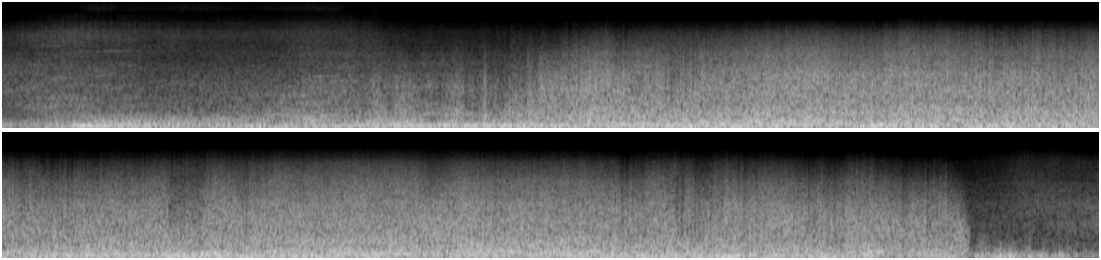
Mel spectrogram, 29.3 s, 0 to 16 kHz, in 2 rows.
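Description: Yamaha Tricity 125 scooter's single-cylinder engine humming as it pulls away at low speed. After about six seconds it is buried under heavy wind rushing over the microphone as the scooter picks up speed. The wind falls away suddenly near the end as it slows.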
